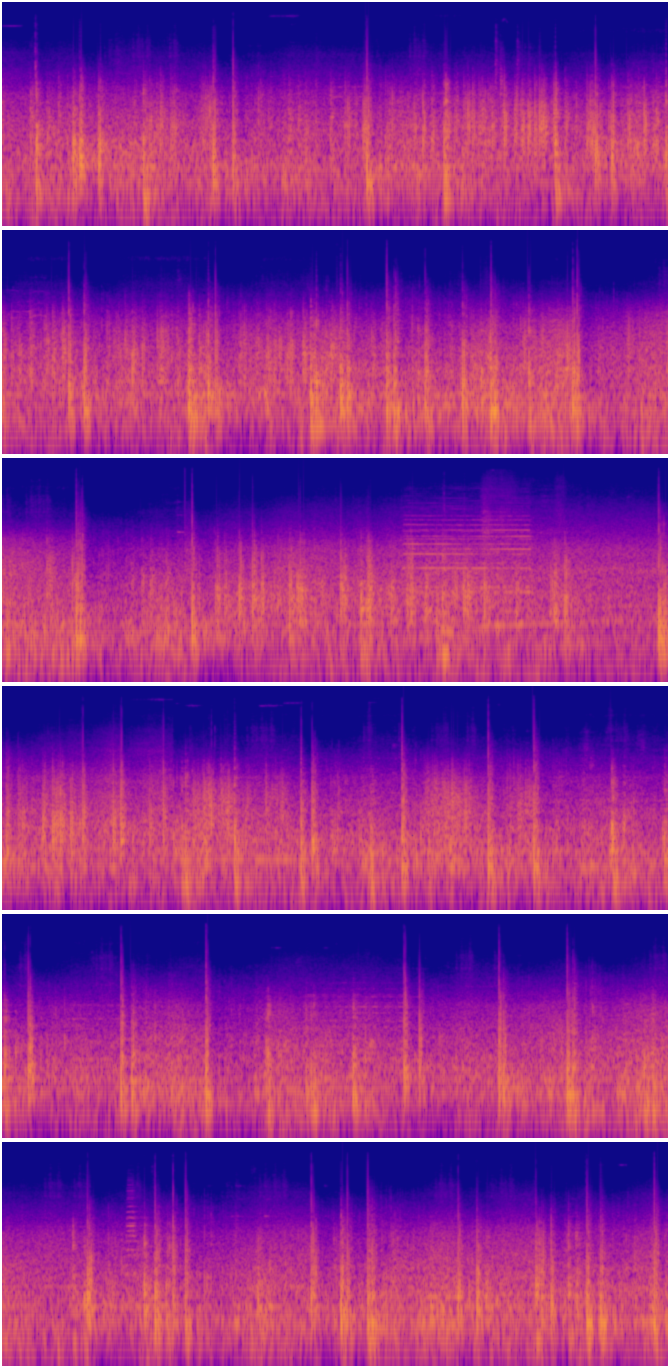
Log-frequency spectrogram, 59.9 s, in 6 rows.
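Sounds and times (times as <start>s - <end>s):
fireworks crackle: 0.0s - 59.9s
firework shells bursting: 22.7s - 34.6s.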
